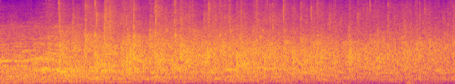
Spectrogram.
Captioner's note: audience applauding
